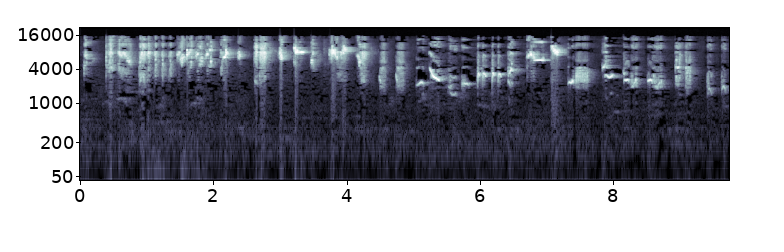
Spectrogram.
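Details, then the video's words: Orange-headed thrush in continuous song: dense high chattering notes at first, then looser whistled and slurred phrases, some falling in pitch, repeated in quick bursts. "Suara Burung Anis Kembang"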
